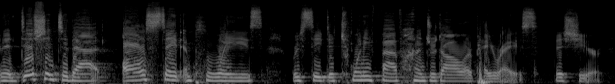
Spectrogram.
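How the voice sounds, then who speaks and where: At a moderate pace, a woman with an American accent speaks at fairly low pitch with ordinary pitch variation. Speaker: state legislator. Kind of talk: public meeting report. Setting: county council meeting.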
